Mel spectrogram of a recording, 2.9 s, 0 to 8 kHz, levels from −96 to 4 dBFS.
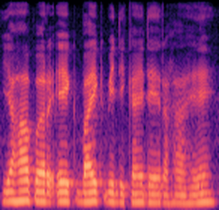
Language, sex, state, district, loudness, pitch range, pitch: Hindi, male, Arunachal Pradesh, Papum Pare, -17 LUFS, 120-135 Hz, 130 Hz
